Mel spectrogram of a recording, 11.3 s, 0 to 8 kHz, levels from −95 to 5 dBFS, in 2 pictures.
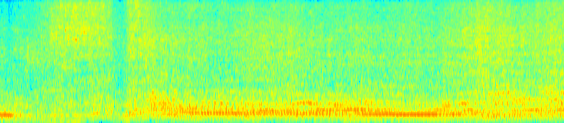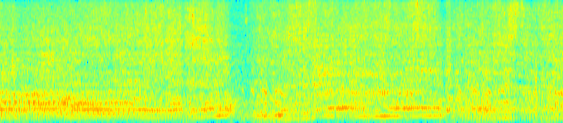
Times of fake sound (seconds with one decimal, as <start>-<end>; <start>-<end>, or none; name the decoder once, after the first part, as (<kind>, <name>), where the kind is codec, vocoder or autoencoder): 0.8-8.5 (vocoder, BigVGAN v2); 9.0-11.3

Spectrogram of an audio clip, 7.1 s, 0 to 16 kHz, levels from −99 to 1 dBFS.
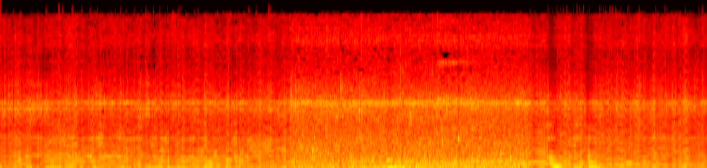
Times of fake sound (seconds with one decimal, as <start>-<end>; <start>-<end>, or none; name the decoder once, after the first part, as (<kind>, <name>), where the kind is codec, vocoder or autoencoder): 0.0-2.9 (vocoder, BigVGAN v2); 5.3-7.1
